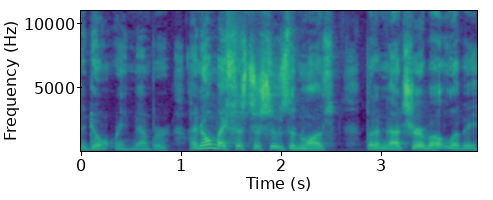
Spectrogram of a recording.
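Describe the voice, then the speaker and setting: This woman speaks with an American accent in a fairly low pitch, with vocal fry, a dark, mellow tone, and very wide pitch swings. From US Midwest, northern Michigan. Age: 90s. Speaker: retired local resident. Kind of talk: oral history interview.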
